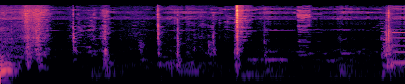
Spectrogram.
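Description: A disc drive tray slides in and clicks shut.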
